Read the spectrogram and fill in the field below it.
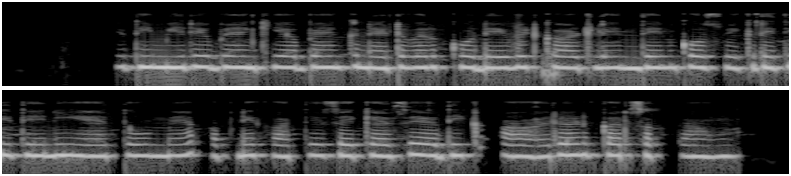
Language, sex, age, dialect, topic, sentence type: Hindi, male, 18-24, Hindustani Malvi Khadi Boli, banking, question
